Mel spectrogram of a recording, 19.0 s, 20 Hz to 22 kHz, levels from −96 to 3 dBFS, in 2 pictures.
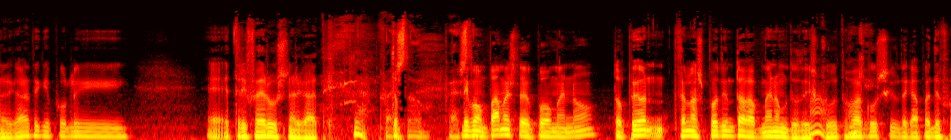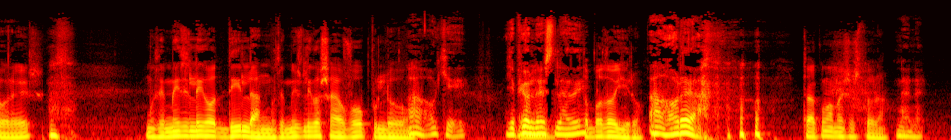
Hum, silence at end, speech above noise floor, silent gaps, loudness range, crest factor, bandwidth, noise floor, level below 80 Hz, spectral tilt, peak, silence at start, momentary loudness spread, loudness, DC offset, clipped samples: none; 0.3 s; 33 dB; none; 4 LU; 18 dB; 14 kHz; -58 dBFS; -36 dBFS; -7.5 dB/octave; -6 dBFS; 0 s; 11 LU; -26 LUFS; under 0.1%; under 0.1%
